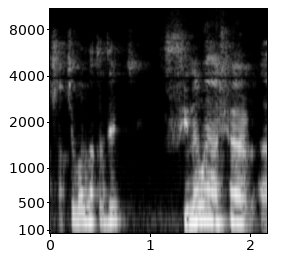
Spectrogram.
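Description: A person's voice speaking, with one drawn-out sound that rises and falls in pitch in the second half.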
